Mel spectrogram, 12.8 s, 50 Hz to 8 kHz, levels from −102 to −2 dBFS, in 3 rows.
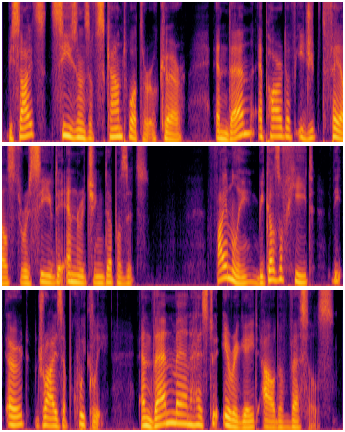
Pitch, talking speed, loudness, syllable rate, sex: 155 Hz, 170 wpm, -20 LUFS, 5.4 syllables/s, male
